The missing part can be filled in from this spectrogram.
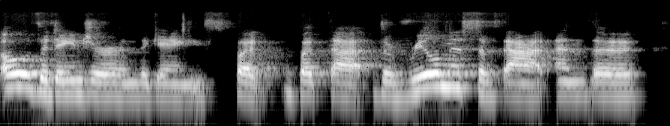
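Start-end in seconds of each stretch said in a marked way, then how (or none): none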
